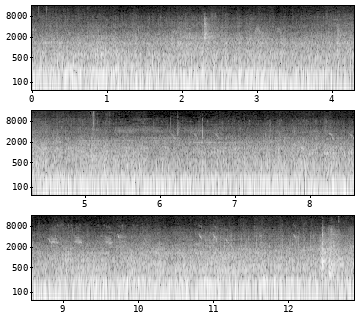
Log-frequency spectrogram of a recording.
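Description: Johnson outboard motor on a small aluminium jon boat running at low speed in gear, with wind on the microphone. There is a single sharp knock near the end.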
